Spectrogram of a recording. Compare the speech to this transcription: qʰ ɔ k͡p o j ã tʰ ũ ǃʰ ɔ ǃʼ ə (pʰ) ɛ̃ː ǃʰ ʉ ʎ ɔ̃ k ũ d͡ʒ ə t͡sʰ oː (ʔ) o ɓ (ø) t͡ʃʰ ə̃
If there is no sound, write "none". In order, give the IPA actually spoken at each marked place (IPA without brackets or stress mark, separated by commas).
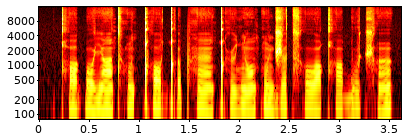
pʰ, qʰ, u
